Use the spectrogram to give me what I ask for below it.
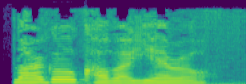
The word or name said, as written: Largo Caballero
